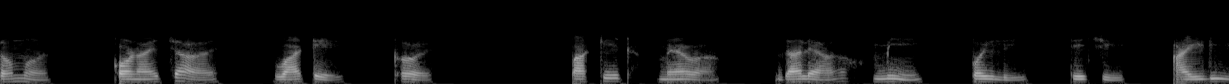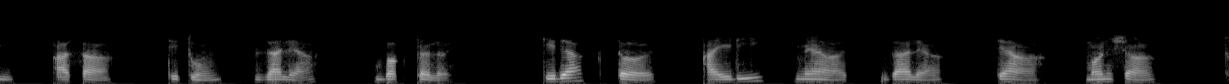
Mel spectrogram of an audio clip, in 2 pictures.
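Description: Throughout, the speech has been squeezed through the RealAudio 14.4 codec at what sounds like about 8 kbit/s. Nothing survives above 3.8 kHz, leaving it muffled and gargly.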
